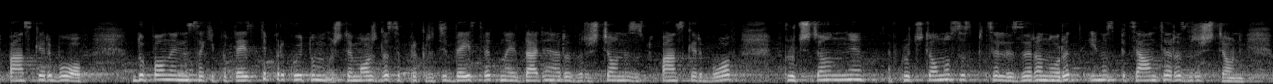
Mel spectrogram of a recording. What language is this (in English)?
Bulgarian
